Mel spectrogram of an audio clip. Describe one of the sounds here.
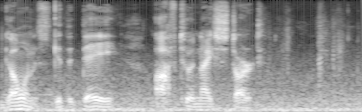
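A middle-aged man talks with animation, close by.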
